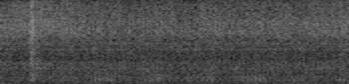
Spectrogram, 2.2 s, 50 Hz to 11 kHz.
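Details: 2002 minivan restarted after adding refrigerant oil with dye to the A/C, which was suspected to be low on oil; steady idle with a smooth compressor hum and no knocking, grinding or squeal, so the compressor sounds normal.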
